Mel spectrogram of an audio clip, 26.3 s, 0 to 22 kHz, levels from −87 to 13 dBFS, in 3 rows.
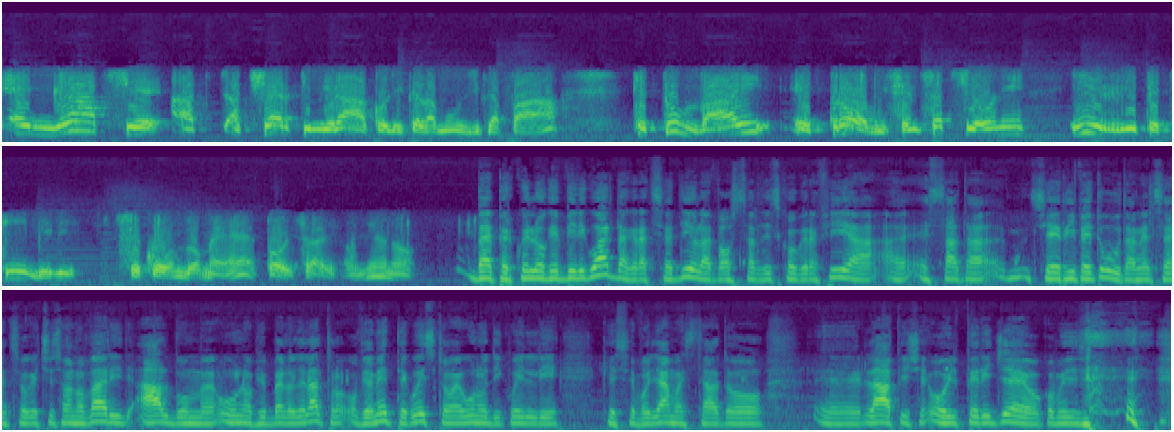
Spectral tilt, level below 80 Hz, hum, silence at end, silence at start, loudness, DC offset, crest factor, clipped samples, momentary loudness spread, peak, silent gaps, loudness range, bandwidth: -6.5 dB/octave; -48 dBFS; none; 0 s; 0 s; -18 LUFS; under 0.1%; 16 dB; under 0.1%; 10 LU; 0 dBFS; none; 6 LU; 14 kHz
